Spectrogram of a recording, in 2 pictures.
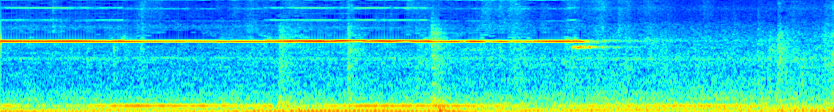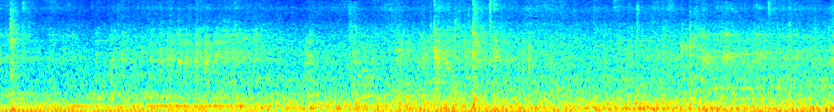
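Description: A stopped electric airport train hums steadily at the platform, with a steady high electronic tone inside the carriage that stops about three seconds in. After that the sound opens out into platform bustle with light footsteps as passengers step off.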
